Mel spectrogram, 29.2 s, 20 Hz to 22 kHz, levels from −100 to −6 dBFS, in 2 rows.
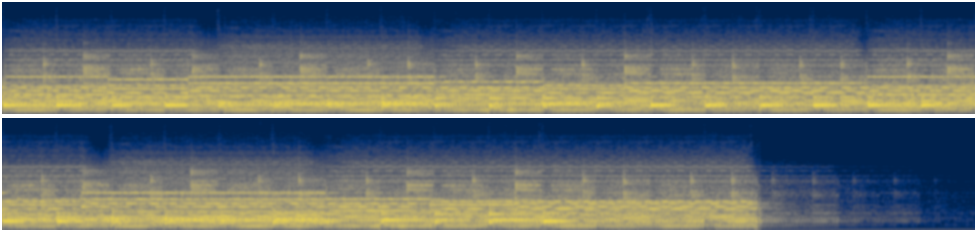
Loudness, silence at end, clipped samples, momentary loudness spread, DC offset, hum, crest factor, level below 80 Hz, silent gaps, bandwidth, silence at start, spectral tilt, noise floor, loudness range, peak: -19 LUFS; 3.2 s; under 0.1%; 5 LU; under 0.1%; none; 16 dB; -66 dBFS; none; 6.6 kHz; 0 s; -8 dB/octave; -82 dBFS; 5 LU; -4 dBFS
